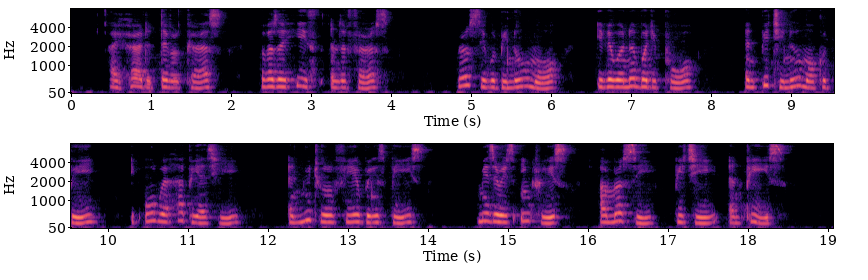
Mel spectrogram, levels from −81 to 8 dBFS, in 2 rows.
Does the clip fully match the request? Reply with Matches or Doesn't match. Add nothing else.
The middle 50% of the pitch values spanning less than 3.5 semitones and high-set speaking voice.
Matches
